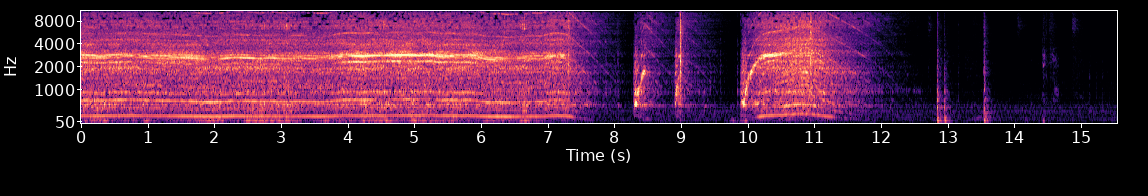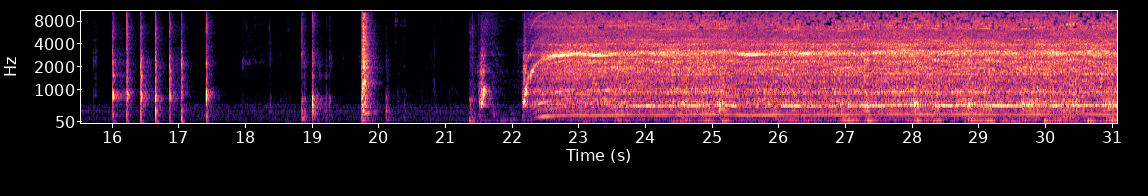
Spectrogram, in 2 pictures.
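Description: Electric hand mixer running steadily, its beaters churning flour into Nutella batter in a glass bowl. It winds down about seven seconds in, gives one short pulse a few seconds later, and comes back on about eight seconds before the end. In the pause, a scatter of light taps and knocks as more flour is tipped in from a plastic bowl.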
